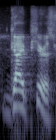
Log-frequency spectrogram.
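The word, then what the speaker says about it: Guy Pearce: character by making the joke it is guy guy pierce right memento am i saying his name wrong uh no that's right yeah yeah okay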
